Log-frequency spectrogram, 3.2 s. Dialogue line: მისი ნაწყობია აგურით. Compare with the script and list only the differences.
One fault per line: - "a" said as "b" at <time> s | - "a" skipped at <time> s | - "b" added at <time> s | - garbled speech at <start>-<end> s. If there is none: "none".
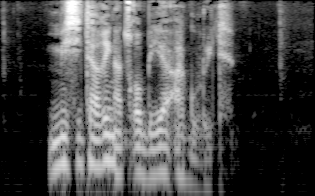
- "თაღი" added at 0.9 s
